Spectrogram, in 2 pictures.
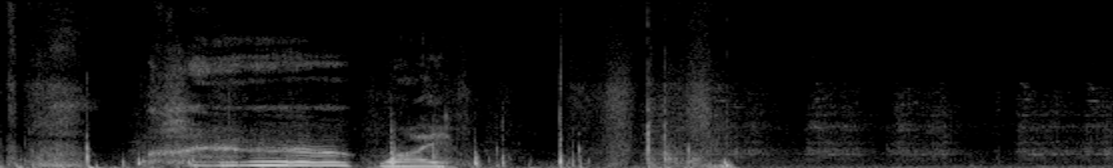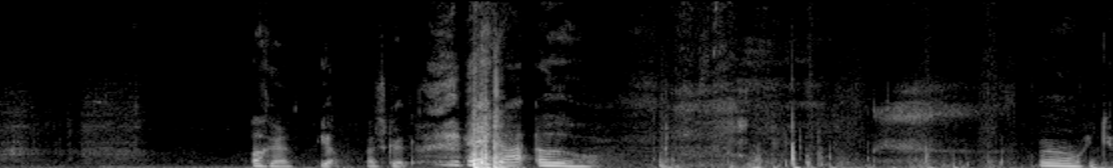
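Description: A young boy speaks excitedly close to the microphone.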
